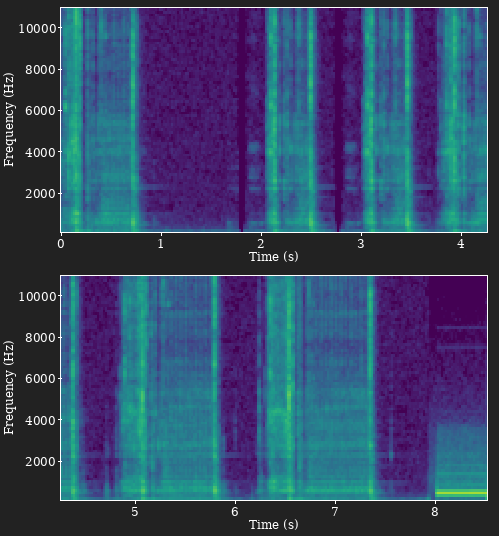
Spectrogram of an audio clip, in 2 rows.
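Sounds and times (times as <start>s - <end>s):
rotary telephone dial clicking off a number: 2.0s - 7.5s.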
